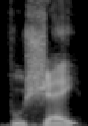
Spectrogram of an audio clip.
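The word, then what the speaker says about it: Foucher: i thought it was voucher i just read f-o-u-c-h-e-r i just didn't know it was a french pronunciation don't worry max a lot of people have been calling him voucher for a long time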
